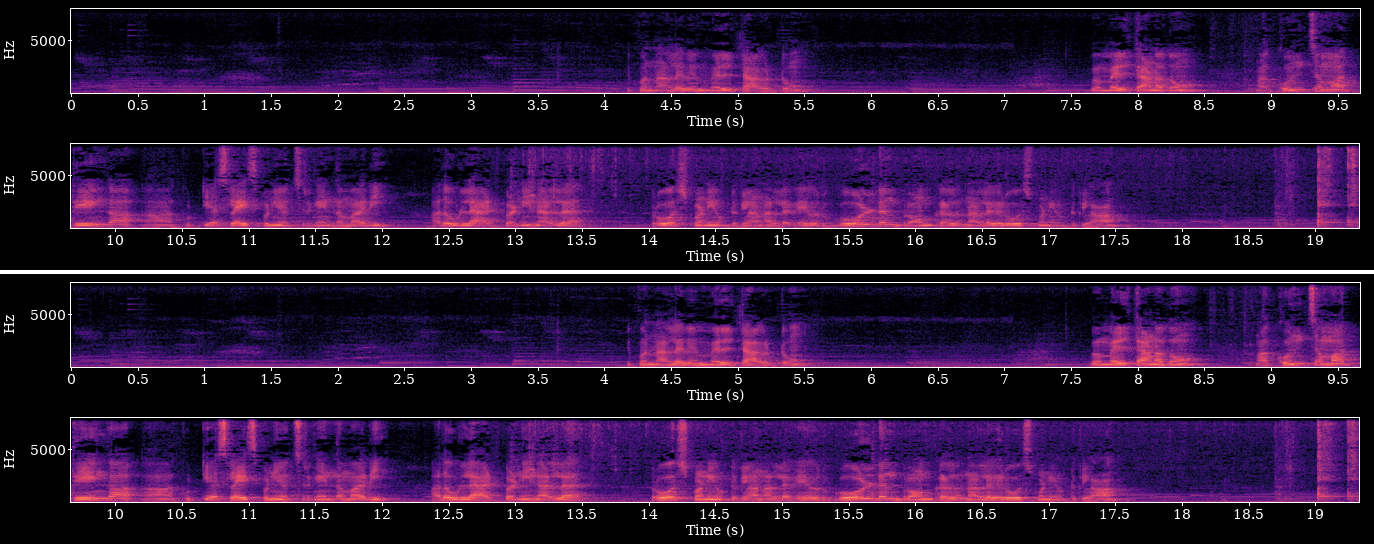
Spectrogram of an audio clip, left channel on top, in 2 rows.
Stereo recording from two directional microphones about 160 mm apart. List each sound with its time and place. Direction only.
4.1 s a man's voice: 30° right (ahead or behind)
7.6 s a man's voice: 20° right (ahead or behind)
